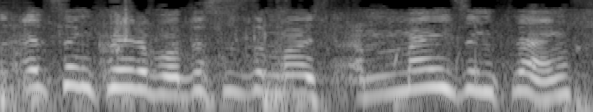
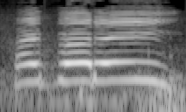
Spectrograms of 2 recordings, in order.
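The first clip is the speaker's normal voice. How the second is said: calling out; 6 semitones higher than usual. Real, not acted. Calling to whale.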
